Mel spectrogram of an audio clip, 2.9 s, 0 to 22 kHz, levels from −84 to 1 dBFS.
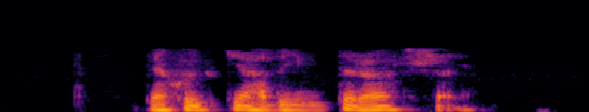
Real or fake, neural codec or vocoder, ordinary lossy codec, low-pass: real; none; MP3, 24 kbps; 3.6 kHz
